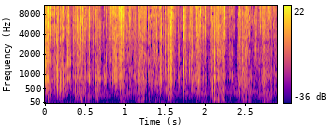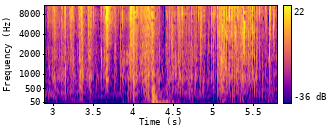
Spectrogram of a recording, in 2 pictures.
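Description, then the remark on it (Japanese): A Manuka honey biscuit package crinkles and crackles steadily as it is opened, with a dense run of sharp, rustling plastic clicks and pops that stay fairly loud throughout, and no talking. “マヌカハニーこれは美味しそうですねハニーとの蜂蜜が入ってますんでねちょっと揚げてみたいと思います”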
